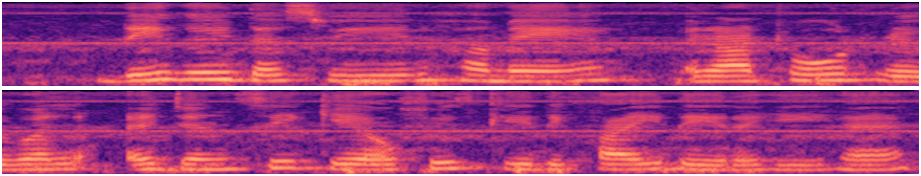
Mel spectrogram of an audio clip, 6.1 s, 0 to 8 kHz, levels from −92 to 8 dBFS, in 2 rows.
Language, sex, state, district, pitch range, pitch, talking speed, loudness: Hindi, female, Rajasthan, Bikaner, 180-215 Hz, 190 Hz, 135 wpm, -14 LUFS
